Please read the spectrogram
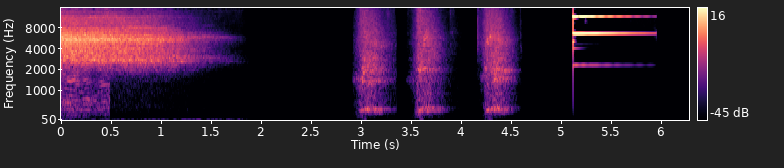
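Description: Title-card sound effects: a hiss fading out, then three short swooshes about two-thirds of a second apart, and a bright chime-like ding about five seconds in that rings on as it fades.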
